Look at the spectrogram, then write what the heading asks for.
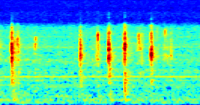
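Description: Directory name typed on a computer keyboard: a short run of quiet, irregular key clicks, about six distinct taps spread over under two seconds, with no talking.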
